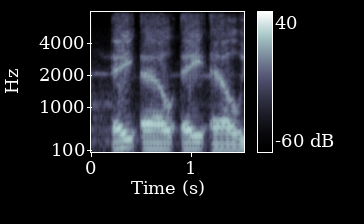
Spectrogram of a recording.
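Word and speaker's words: Alalu: A L A L U pronounced al allalala or alal.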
